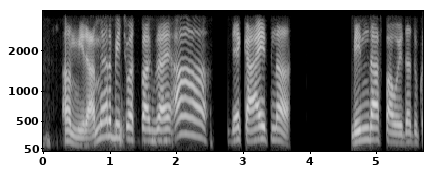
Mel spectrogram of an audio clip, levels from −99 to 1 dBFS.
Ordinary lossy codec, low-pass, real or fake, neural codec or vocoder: none; 3.6 kHz; fake; autoencoder, 48 kHz, 128 numbers a frame, DAC-VAE, trained on Japanese speech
